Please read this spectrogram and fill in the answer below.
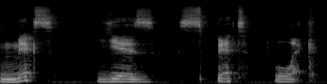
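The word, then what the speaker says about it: Mxyzptlk: we did this Supergirl I'll do the phonetic pronunciation it's mix his spit lick wonderful if you want to just hey hey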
